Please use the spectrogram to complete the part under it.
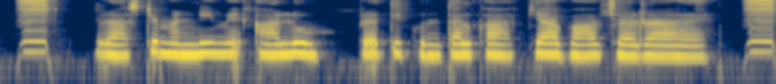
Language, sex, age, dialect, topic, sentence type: Hindi, female, 18-24, Garhwali, agriculture, question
